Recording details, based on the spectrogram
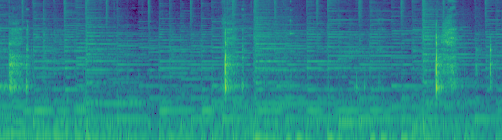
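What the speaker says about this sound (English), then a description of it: "take the fingerling potatoes and actually cut it just a little bit, trim it just a little bit from the edges" Knife trimming the ends off fingerling potatoes on a cutting board, a steady series of soft chopping taps at close range with occasional sharper knocks and a low background hum.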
